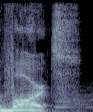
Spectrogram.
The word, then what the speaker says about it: Xvart: It's X V A R T. Vart, the exile.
